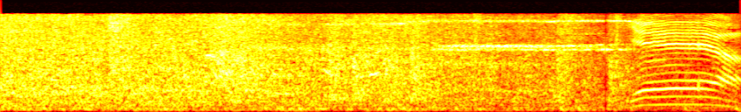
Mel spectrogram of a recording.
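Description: A loud, continuous roar of a subway train on the tracks; a thin metallic whine rises midway, and the wheels break into a sharp, wavering squeal near the end.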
